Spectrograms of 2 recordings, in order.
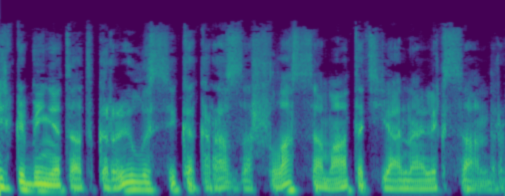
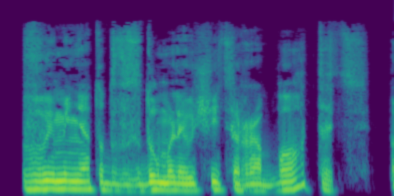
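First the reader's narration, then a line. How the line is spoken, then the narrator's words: Through gritted teeth. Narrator (Russian): процедила она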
